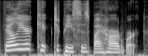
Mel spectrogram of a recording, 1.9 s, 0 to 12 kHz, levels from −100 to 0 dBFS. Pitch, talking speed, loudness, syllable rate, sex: 215 Hz, 225 wpm, -19 LUFS, 6.1 syllables/s, female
